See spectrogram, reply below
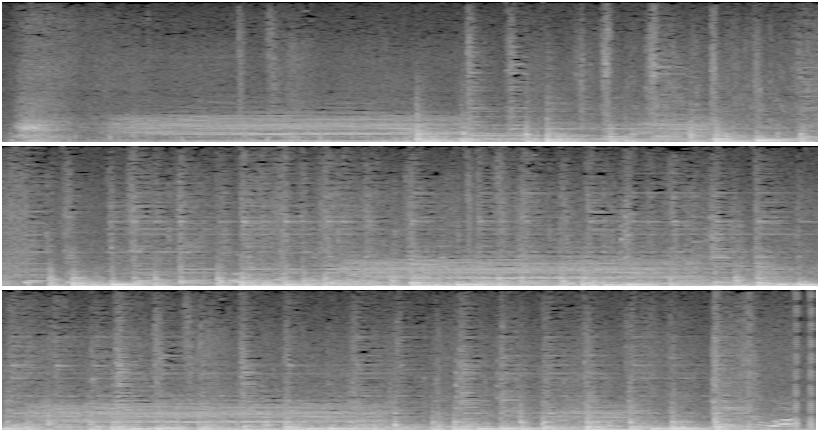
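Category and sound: animal, cows mooing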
